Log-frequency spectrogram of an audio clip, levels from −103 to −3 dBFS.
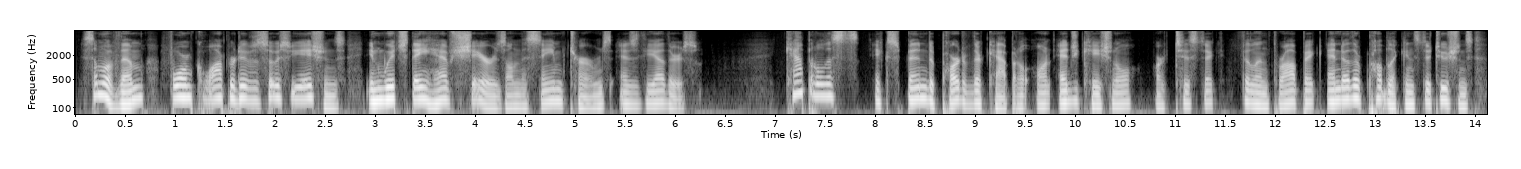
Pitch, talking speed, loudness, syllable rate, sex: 130 Hz, 140 wpm, -19 LUFS, 5.2 syllables/s, male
